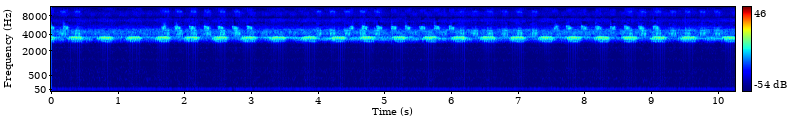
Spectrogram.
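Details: Autumn chorus of crickets and other insects near a streetlamp, deep in the season: steady high ringing chirps pulsing about twice a second, with overlapping faster trilled notes from several singers layered above.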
